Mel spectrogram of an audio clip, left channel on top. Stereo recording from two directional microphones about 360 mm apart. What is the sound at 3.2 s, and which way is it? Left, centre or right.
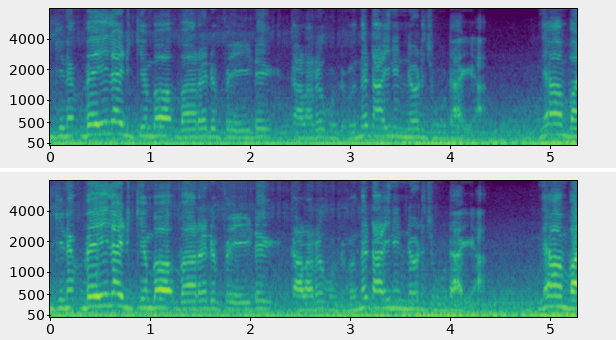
Speech, centre.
